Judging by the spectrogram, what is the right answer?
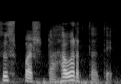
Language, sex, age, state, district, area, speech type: Sanskrit, male, 18-30, Karnataka, Chikkamagaluru, rural, spontaneous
